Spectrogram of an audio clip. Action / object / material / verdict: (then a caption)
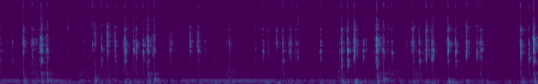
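tap / plastic computer keyboard / plastic / none. Both hands type steadily with their fingertips on a full-size black plastic keyboard with a hollow body, resting on a desk. Quick, bright plastic clicks come in irregular bursts separated by short pauses, each tap dying away almost instantly. A faint low hum sits underneath.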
